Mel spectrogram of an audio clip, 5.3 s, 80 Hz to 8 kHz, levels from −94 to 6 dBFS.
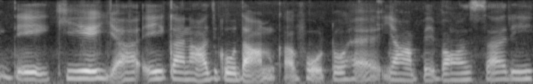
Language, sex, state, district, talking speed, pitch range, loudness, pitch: Hindi, female, Chhattisgarh, Raipur, 135 wpm, 190-220 Hz, -20 LUFS, 210 Hz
